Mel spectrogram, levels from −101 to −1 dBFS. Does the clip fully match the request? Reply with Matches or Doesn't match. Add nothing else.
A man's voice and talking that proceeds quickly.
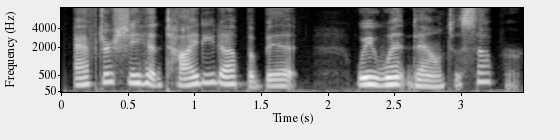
Doesn't match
